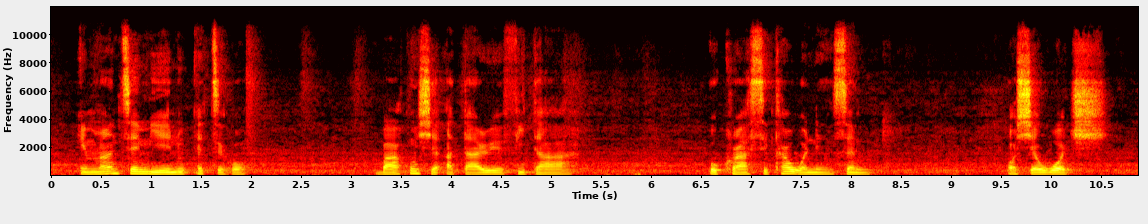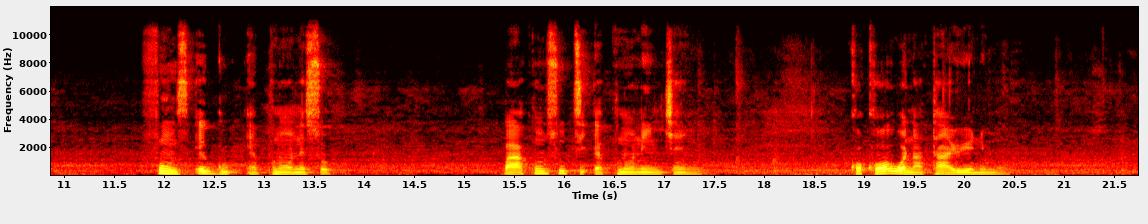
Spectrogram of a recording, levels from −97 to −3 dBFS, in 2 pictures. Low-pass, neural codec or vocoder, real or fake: 10.8 kHz; vocoder, 24 kHz, 100 mel bands, Vocos; fake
